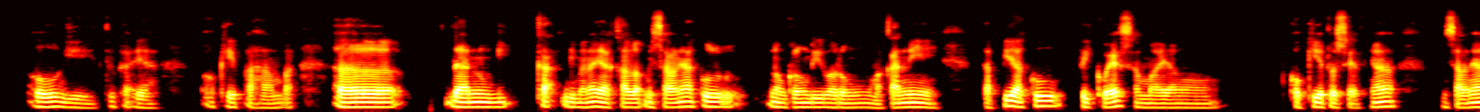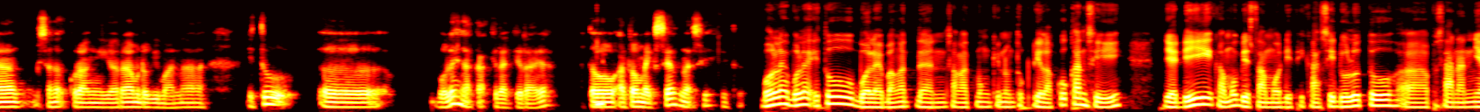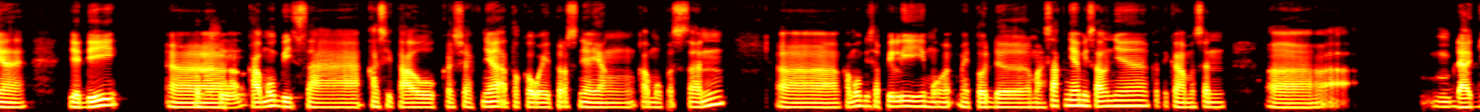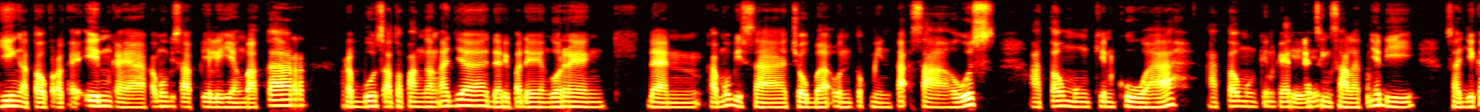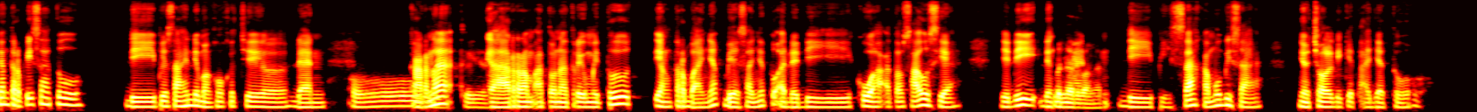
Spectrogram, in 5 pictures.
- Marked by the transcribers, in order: in English: "request"; in English: "make sense"; other noise; in English: "waitress-nya"; in English: "dressing salad-nya"; tapping
- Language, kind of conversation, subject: Indonesian, advice, Bagaimana saya bisa tetap menjalani pola makan sehat saat makan di restoran bersama teman?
